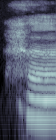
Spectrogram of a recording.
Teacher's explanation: See how I paused before I said the ja sound? As if I paused for half a second. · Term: jim mushaddad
